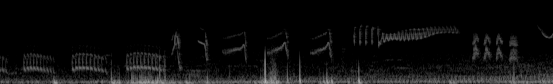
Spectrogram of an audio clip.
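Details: Asian pied starling singing in morning and evening condition, its song said to stir up other birds and used for training them: low nasal harmonic notes, then hooked whistles, a rising buzzy trill and clipped notes, over a rumbling background.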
